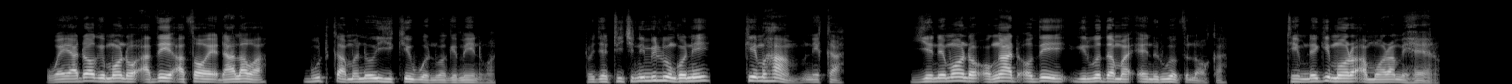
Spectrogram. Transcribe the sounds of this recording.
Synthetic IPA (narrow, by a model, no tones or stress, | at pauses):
wɛjadɔɡɪmɔndɔʔa̰d̪ɪa̰t̪ɔɛdalawa | butkamanojikewonwaɡɪmɪnwa̰ | tɔd͡ʒatit͡ʃnɪmilwoŋɡonɪ | kɪmɦamnɪka | jenemɔndɔʔɔŋadɔd̪ɪɡɪɾwod̪amaʔɛnɾwot̪lɔ̰ka | tɪmnɛɡɪmɔɾɔʔa̰mɔɾamɪɦɛ̰ɾɔ̰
